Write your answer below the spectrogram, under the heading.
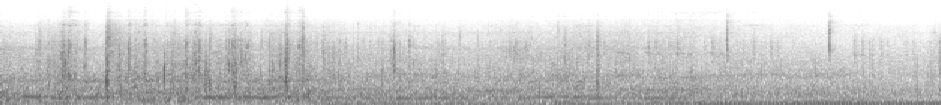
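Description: E-bike riding along a rough dirt trail: a motor whine that wavers in pitch and fades out a little past halfway, over a steady rumble of the tyres, with frequent clicks and rattles from the ground and the bike.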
